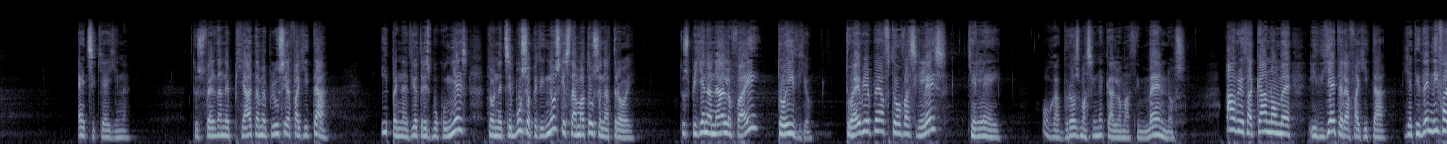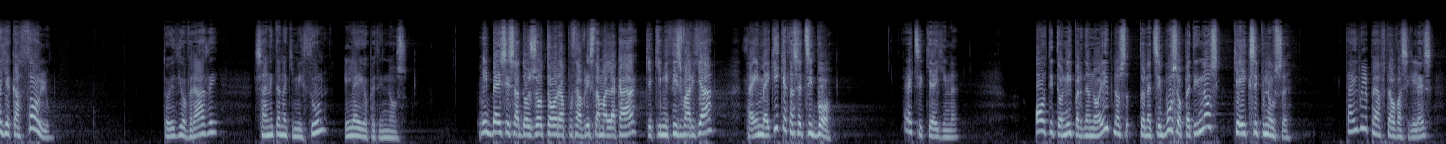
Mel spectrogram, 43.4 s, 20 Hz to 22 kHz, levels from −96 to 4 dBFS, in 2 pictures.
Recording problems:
distortion; slight; 3% of the sound clipped
garbled, watery; slightly; nothing above 11 kHz

